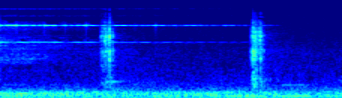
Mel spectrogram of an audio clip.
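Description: A wall clock ticking faintly, one tick each second, over a low steady room hum.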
